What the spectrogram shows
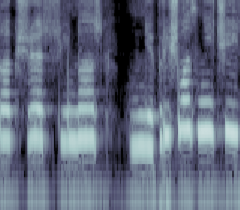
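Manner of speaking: small, scared voice, soft, high and slow. A little head peeking from behind a strange machine asks Zojka: frightened little voice. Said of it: "s vystrašeným hláskom".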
